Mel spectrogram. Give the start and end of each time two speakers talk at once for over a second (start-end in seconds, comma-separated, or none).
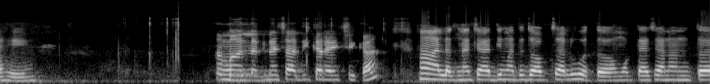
none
